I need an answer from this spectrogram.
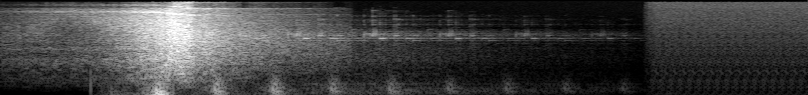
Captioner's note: sound effect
